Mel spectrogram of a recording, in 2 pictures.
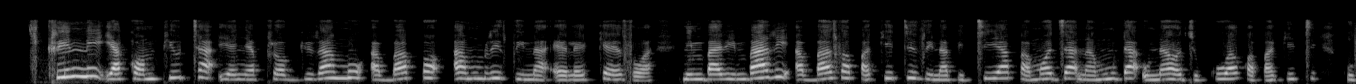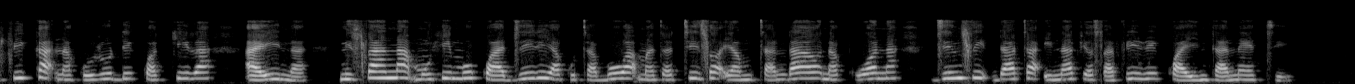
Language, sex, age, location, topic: Swahili, female, 25-35, Nairobi, education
